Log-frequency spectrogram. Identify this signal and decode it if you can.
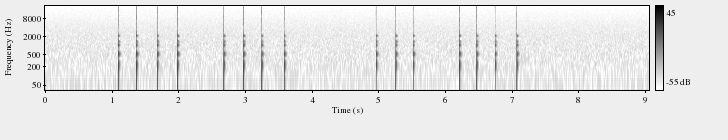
Tap code, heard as taps on a table, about 3 knocks a second. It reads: TO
